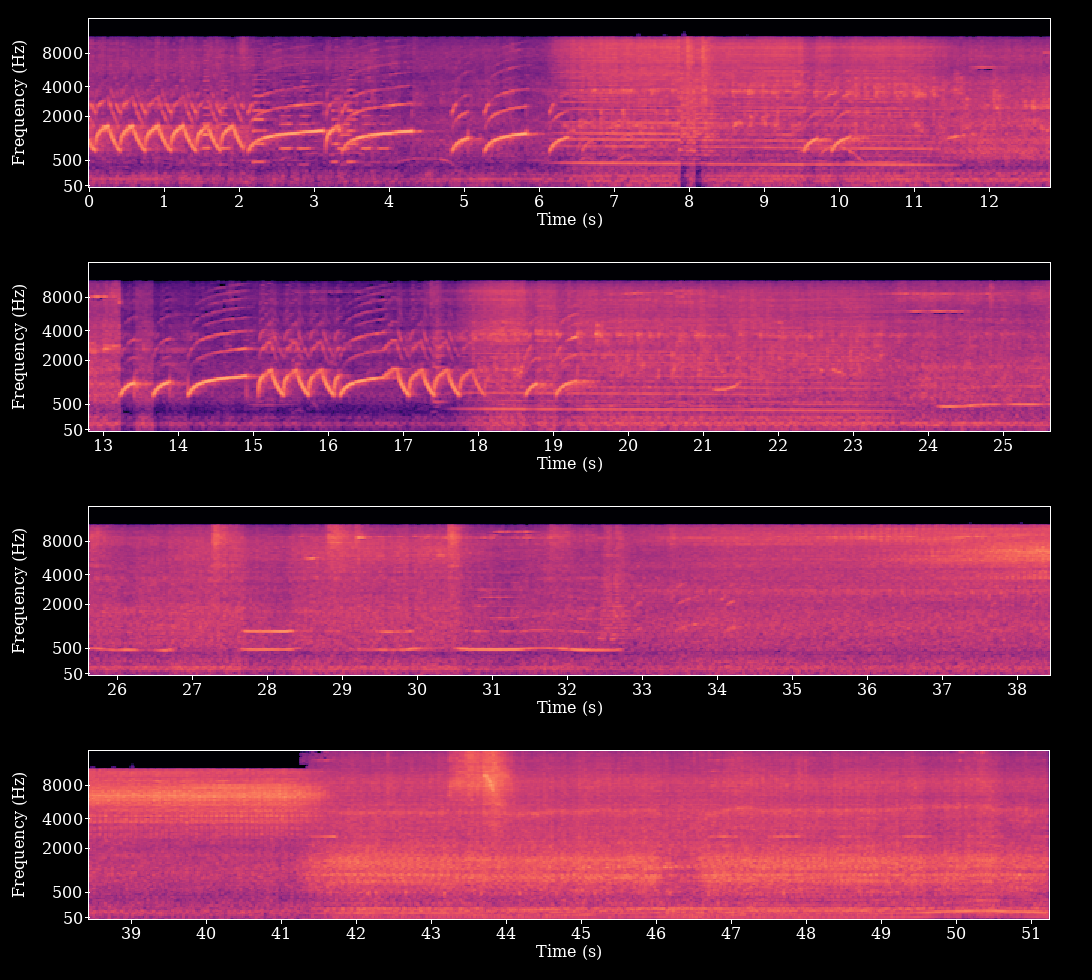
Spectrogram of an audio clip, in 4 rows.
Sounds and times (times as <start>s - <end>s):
Truck: 0.0s - 51.2s.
